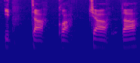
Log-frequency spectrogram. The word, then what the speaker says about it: Itacoatiara: How do you pronounce it? It's Itacoatiara. There you go.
